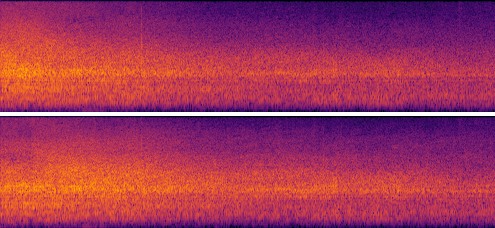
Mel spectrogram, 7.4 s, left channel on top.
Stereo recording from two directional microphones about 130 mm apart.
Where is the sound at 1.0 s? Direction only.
15° right (ahead or behind).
